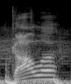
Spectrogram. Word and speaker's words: Gala: I don't know how I'd manage to not say any of those, but I think I'd Dan Ball, how would you say it? You're supposed to be like the professional. – Gala. – I would have said gala. – Gala. – Gala. – Like the apple.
